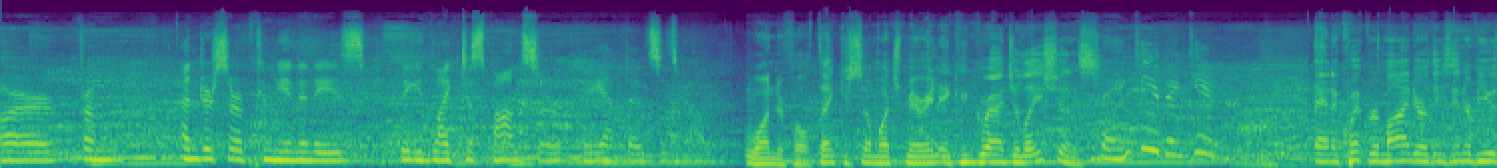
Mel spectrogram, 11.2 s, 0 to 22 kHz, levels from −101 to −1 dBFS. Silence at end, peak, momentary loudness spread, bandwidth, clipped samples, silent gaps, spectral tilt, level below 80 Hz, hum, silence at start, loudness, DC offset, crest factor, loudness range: 0 s; -2 dBFS; 6 LU; 15.5 kHz; under 0.1%; none; -5 dB/octave; -56 dBFS; none; 0 s; -18 LUFS; under 0.1%; 16 dB; 2 LU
